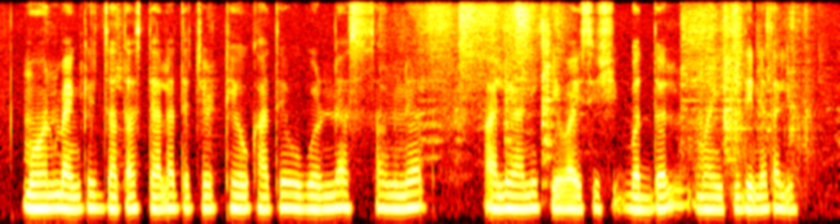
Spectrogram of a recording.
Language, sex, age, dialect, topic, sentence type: Marathi, male, 25-30, Standard Marathi, banking, statement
